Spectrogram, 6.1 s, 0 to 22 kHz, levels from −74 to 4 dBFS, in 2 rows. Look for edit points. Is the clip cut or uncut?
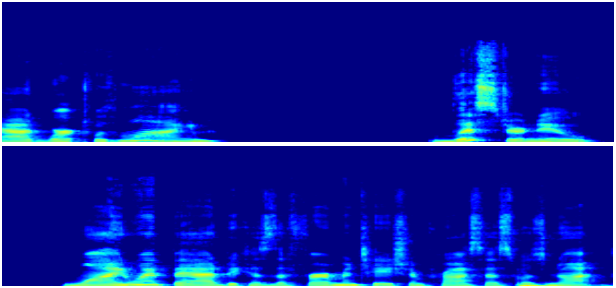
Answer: uncut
